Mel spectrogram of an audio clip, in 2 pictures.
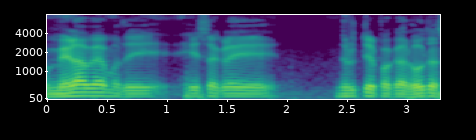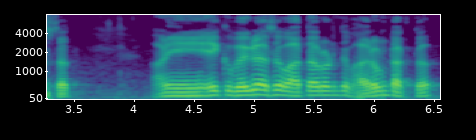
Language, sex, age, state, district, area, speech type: Marathi, male, 60+, Maharashtra, Mumbai Suburban, urban, spontaneous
